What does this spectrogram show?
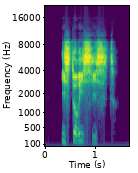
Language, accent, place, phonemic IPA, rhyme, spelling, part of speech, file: French, France, Lyon, /is.tɔ.ʁi.sist/, -ist, historiciste, adjective, LL-Q150 (fra)-historiciste.wav
- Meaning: historicist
